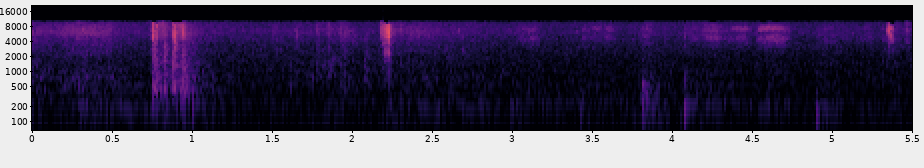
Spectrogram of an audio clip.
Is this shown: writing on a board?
yes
